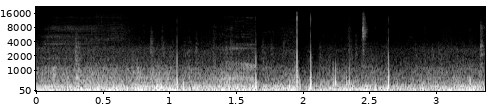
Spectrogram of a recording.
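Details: Low rumbling wind and vehicle noise with a few faint clicks and knocks; no animal voice is heard.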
